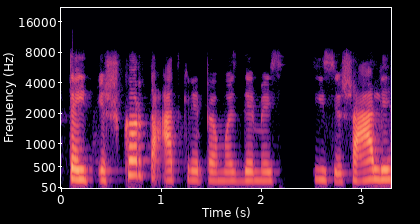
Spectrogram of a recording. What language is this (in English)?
Lithuanian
